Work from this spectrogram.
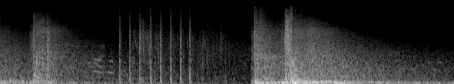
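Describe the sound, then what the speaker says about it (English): Video game battle sounds: a loud blast, then a rapid burst of about eight evenly spaced gunshots, then a heavy booming mortar impact that rumbles and fades, all close and loud. "Looks like the mortar."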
